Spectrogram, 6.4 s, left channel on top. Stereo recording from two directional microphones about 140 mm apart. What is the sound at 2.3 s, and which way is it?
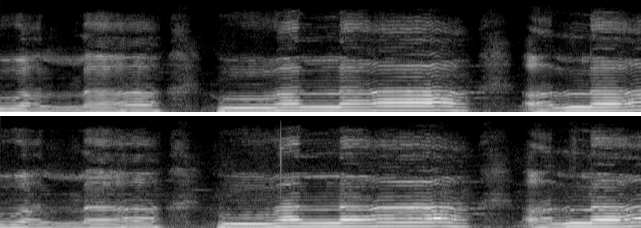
Mantra, 20° left (ahead or behind).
